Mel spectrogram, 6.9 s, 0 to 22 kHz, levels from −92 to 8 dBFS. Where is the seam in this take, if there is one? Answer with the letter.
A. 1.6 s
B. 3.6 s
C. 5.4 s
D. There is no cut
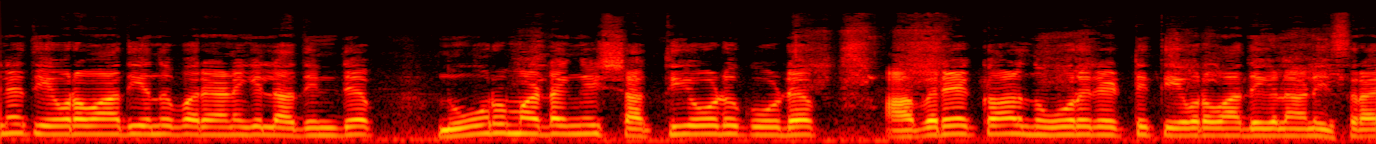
D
